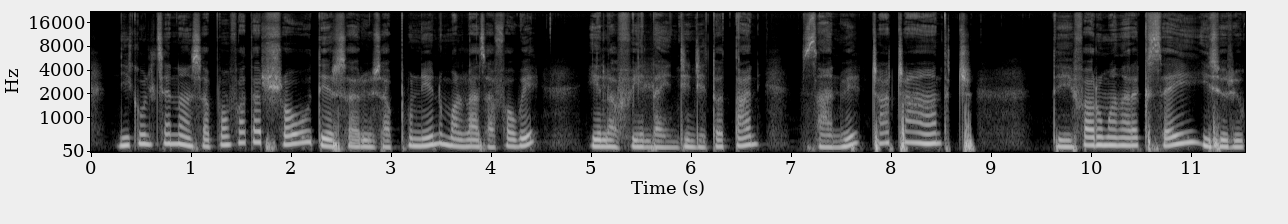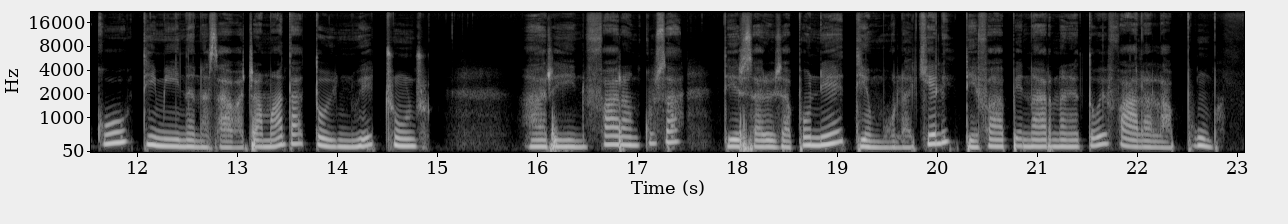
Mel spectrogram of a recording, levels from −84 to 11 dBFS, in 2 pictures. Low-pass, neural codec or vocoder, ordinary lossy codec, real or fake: none; none; none; real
